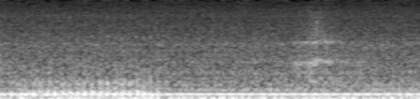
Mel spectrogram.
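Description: Domestic cat purring, faint and steady.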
